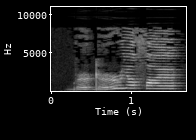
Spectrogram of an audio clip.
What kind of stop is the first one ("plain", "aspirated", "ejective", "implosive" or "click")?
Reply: plain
